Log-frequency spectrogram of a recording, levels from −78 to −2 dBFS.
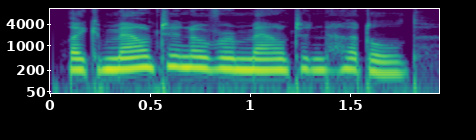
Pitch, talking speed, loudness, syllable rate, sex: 215 Hz, 155 wpm, -16 LUFS, 5.2 syllables/s, female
